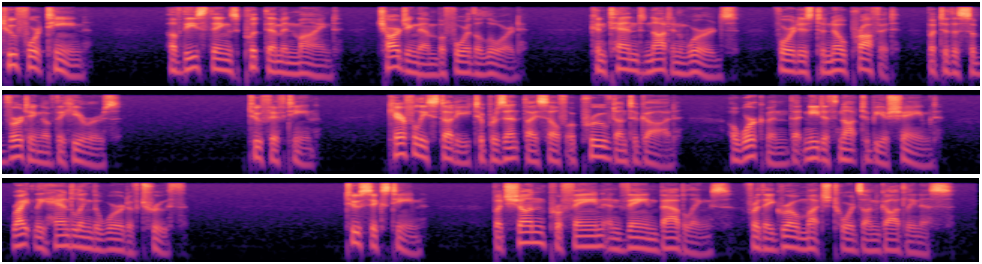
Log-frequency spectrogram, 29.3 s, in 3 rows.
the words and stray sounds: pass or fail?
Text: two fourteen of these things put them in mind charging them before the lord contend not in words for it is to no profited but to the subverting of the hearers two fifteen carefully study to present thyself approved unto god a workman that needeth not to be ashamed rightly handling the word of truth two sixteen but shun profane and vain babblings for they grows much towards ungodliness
fail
